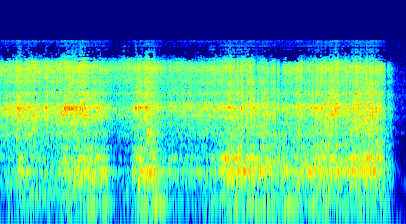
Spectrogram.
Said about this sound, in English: Captain Bellows climbed into the cockpit, and the lieutenant spun the propeller.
